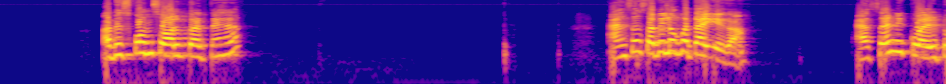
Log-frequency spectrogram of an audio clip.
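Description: A woman speaks through a close microphone in short bursts, with pauses between them.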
